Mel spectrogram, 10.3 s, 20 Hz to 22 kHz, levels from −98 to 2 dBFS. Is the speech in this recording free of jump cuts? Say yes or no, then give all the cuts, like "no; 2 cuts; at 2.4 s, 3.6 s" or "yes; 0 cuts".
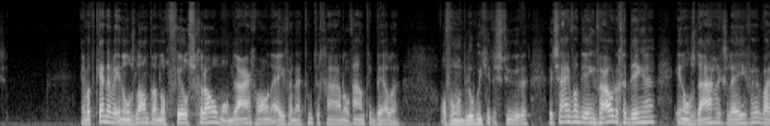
no; 1 cut; at 4.7 s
